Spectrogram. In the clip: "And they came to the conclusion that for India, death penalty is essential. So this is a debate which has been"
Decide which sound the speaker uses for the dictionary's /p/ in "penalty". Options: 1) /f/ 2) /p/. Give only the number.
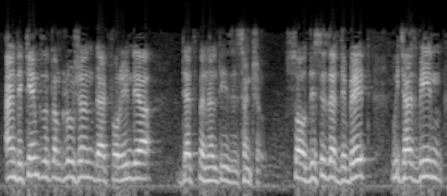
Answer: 2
